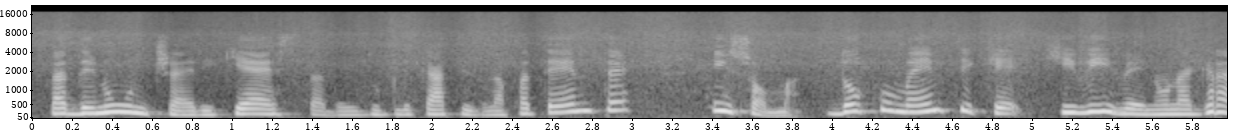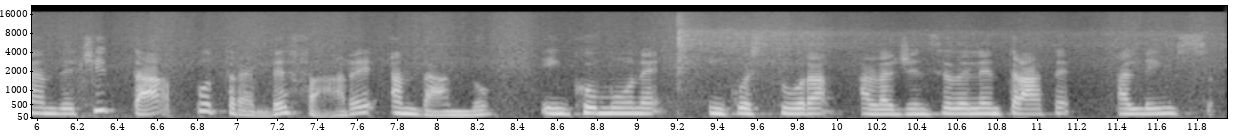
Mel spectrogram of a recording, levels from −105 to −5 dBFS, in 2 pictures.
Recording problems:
high frequencies cut off; noticeable; nothing above 8 kHz
hiss; loud; throughout; 6 dB below the speech

